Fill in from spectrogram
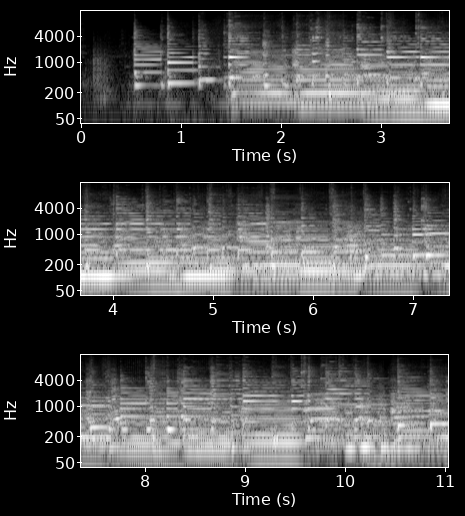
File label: Four Wet Pigs Key G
